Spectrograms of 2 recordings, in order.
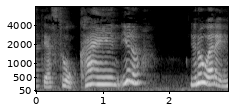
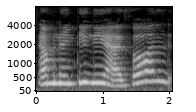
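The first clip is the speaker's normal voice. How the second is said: high, slow self-mimicry; imitating her earlier careful speech; former way of speaking; 7 semitones higher, slower than usual. Shown as a demonstration. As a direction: stretch it out in a raised put-on voice. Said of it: "This is how I was speaking".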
